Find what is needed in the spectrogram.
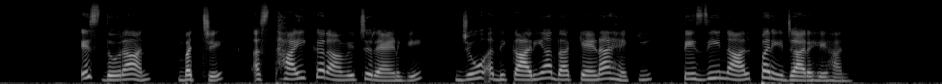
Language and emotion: Punjabi, neutral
